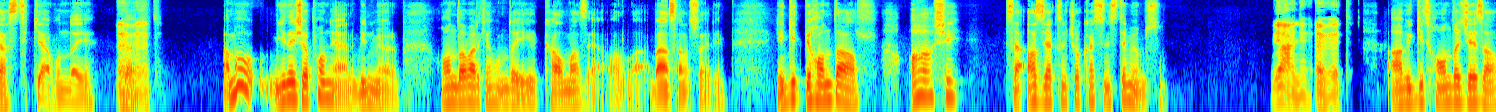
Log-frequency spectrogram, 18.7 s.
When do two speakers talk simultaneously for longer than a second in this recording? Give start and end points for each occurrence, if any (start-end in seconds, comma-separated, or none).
none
